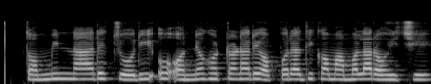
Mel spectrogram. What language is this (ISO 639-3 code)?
ori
